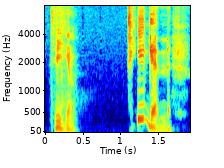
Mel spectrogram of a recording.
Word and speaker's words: Teigen: John Legend in his own mind, and Chrissy, is that pronounced Teigen? Teigen.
